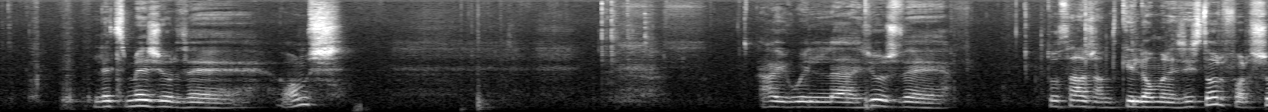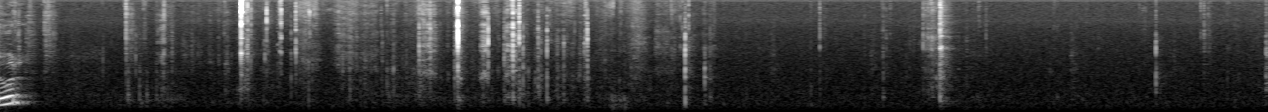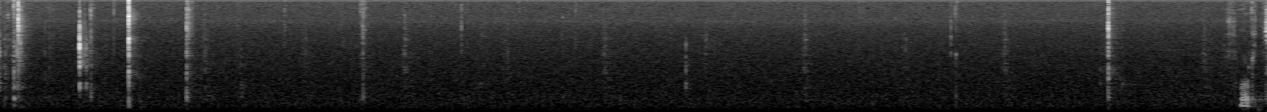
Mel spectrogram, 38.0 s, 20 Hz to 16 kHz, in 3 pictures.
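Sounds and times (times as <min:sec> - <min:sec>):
light crinkling: 0:08.5 - 0:19.9.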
